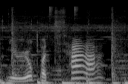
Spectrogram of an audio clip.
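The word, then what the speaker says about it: Nuriootpa: So we headed to Maggie's farm shop in Nuriupta, or as the locals say, Nuriupta, to find out what this South Aussie girl loves about SA.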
